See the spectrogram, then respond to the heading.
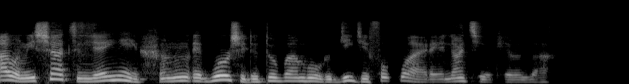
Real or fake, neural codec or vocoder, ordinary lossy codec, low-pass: fake; codec, 16 kHz, 0.5 kbps, X-Codec, HuBERT features, trained on balanced general audio; none; none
